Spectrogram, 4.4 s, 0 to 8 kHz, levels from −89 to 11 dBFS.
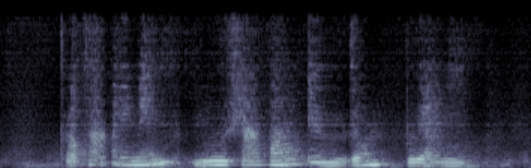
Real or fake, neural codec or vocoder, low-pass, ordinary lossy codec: fake; codec, 44.1 kHz, 0.9 kbps, DAC; 7.2 kHz; none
